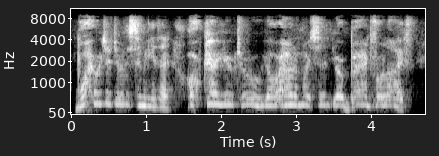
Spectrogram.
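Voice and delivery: high-pitched cop banning them, slowing at the end; a put-on high voice laying down a lifetime ban; mad cop voice. Barricade the cop banning Optimus and Megatron, high and mad.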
